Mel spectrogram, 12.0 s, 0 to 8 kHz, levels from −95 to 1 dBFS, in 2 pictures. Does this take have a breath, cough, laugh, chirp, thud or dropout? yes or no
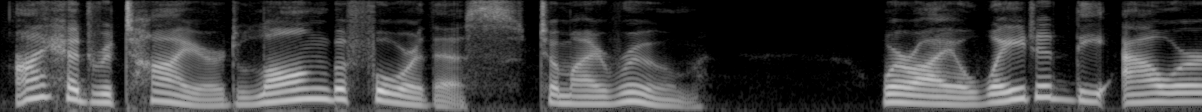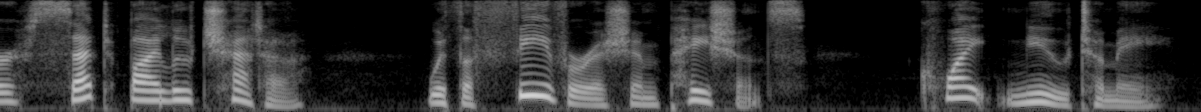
no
